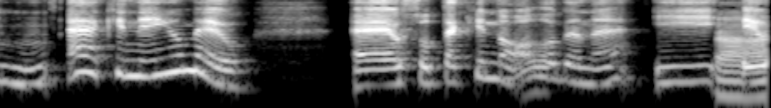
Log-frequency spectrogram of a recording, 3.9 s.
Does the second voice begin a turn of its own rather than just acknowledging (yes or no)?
no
